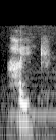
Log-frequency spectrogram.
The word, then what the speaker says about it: hike: there it is hike hike good excellent job yeah so that that e is silent at the end and this is a long I sound hike what does it what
